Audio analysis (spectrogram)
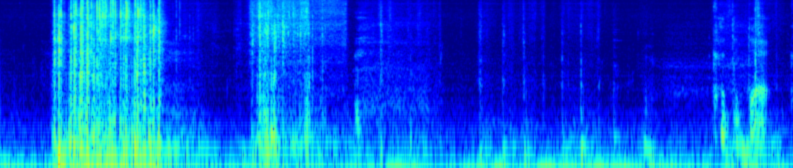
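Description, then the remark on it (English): A deck of tarot cards is shuffled for a tarot reading in several crisp, papery bursts: two long riffling passes, then softer handling, and a final quick shuffle near the end. “Cut the deck. Whatever you're feeling, you just shuffle it and think of that intention.”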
